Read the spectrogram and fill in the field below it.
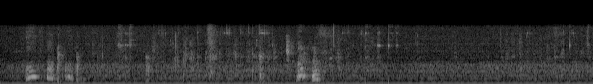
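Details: Spruce, a dog, plays happily with her new puppy; short, sharp yips and barks come in scattered bursts, loudest near the start and again around six seconds, with soft scuffling and faint indoor background noise between them.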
